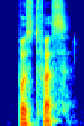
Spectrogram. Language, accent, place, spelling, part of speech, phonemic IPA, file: French, France, Lyon, postface, noun, /pɔst.fas/, LL-Q150 (fra)-postface.wav
- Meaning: postface, postscript at the end of a book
